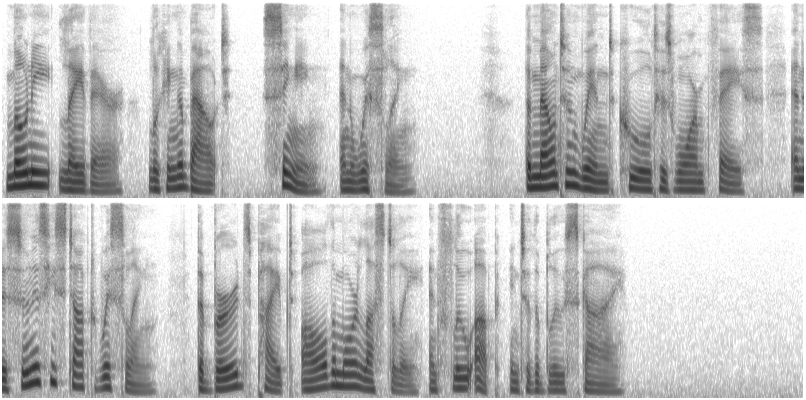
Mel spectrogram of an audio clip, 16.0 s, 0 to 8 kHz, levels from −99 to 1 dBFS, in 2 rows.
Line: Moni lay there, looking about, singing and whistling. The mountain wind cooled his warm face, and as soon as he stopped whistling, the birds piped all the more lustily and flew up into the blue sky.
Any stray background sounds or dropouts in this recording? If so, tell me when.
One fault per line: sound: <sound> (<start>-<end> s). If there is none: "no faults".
no faults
